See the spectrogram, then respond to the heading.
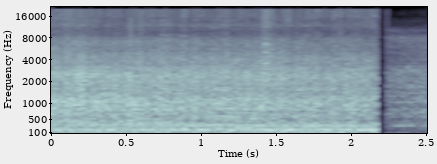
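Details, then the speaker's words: Air handling unit fan on a variable speed drive, feeding jet grilles in a corridor; the slot grilles in an unfinished tenant space are blocked by partitions. A loud, constant rushing roar with a low hum underneath runs until the unit cuts out. Excessive airflow noise reaching the supermarket; the fan speed is being lowered through the drive. "This noisy sound it go inside to the supermarkets because our supermarket are opening now, and but some tenants are not yet complete installations. So now we try to reduce the fan speed of the AHUs by using the VSDs."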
